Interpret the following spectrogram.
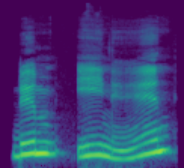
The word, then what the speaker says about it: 름이: 이름이에서 름이는 름이로 발음해요. 름이. 름의 받침 미음 뒤에 모음 이가 오면 미음이 이응 자리로 가서 발음해요. 그래서 름이라고 합니다. 연음이에요. 름이.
